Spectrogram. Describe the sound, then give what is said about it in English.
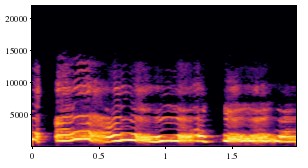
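A person's voice imitates a dog yelping after being stepped on upstairs: two loud, high-pitched, wavering wails, the first long and sliding up and down, the second shorter after a brief gap, with no other sounds. “And the dog is a drama queen and began singing the song of the squished dog.”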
